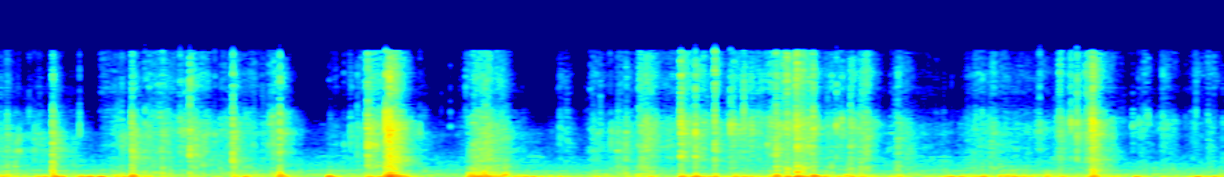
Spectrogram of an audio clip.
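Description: Corrugated cardboard box and its packing tape being torn open by hand, in uneven rips and crackles, the loudest a sharp rip about three seconds in.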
